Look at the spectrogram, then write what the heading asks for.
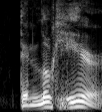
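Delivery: eager, excited exclamation. Narrator reads a character urging another to look, excited cry. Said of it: "Cried Homnith excitedly".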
